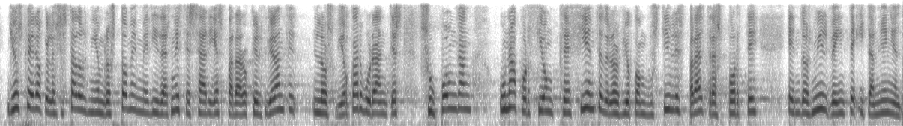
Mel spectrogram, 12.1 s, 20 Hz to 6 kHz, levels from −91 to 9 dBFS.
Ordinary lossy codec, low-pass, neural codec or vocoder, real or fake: none; 5.4 kHz; codec, 16 kHz, 8 kbps, FunCodec, trained on Chinese and English, 25 frames a second; fake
